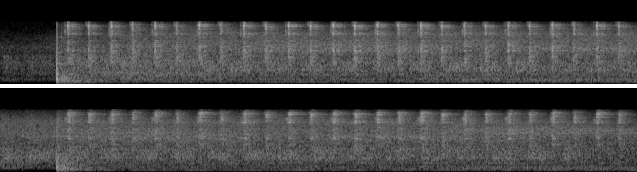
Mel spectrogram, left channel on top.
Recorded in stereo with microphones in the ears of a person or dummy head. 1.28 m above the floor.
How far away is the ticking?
About 1.5 m.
